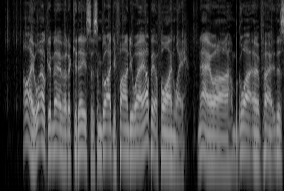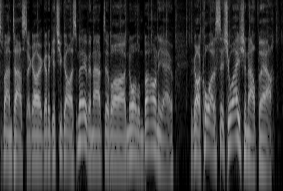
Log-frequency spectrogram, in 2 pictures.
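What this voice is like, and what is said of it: Character voice with an accent. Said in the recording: “hear the familiar accent of uh, Quentin Shapiro come up”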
